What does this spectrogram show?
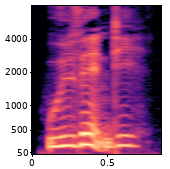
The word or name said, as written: udvendig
